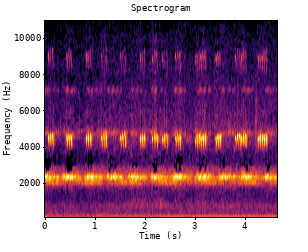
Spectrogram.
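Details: Several crickets calling together: a constant piercing trill with clusters of brief high chirps breaking out roughly twice a second, low background rumble.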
